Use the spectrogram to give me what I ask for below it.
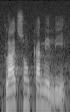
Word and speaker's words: Gladson Cameli: em Rio Branco com o governador do Acre Gladson cameli acertei a pronúncia Governador obrigado por nos receber Eu que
